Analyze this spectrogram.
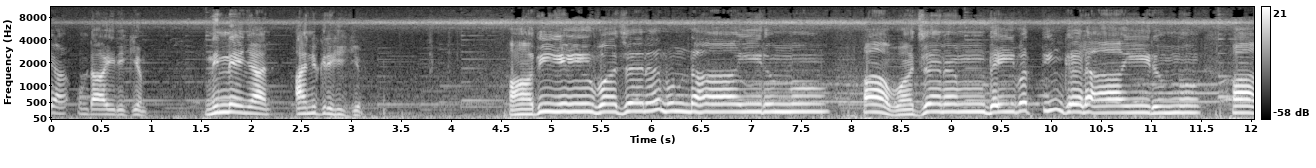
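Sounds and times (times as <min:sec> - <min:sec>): man speaking: 0:00.0 - 0:01.0, 0:01.6 - 0:03.2
crickets trilling: 0:00.0 - 0:12.0.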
